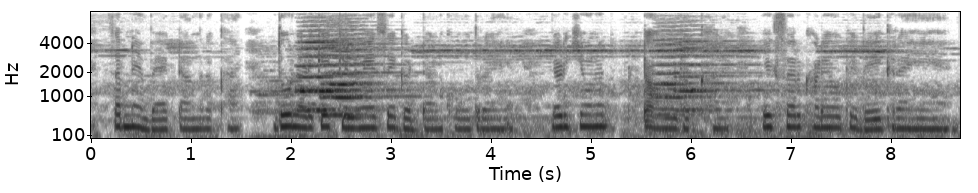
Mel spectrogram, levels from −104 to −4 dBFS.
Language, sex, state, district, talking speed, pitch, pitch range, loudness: Hindi, female, Chhattisgarh, Sukma, 170 wpm, 205 Hz, 195-235 Hz, -25 LUFS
